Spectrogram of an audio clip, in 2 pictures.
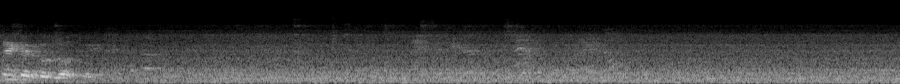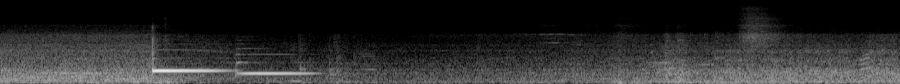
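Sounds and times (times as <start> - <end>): train rumble: 0.0 - 18.0
two-tone descending door chime: 10.5 - 12.2.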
